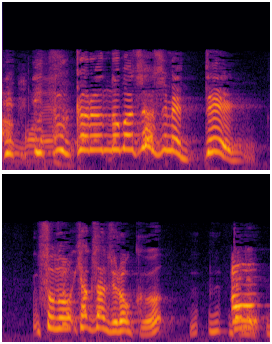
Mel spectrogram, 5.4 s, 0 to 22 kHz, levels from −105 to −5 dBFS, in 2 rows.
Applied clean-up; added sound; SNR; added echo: none; none; none; none.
